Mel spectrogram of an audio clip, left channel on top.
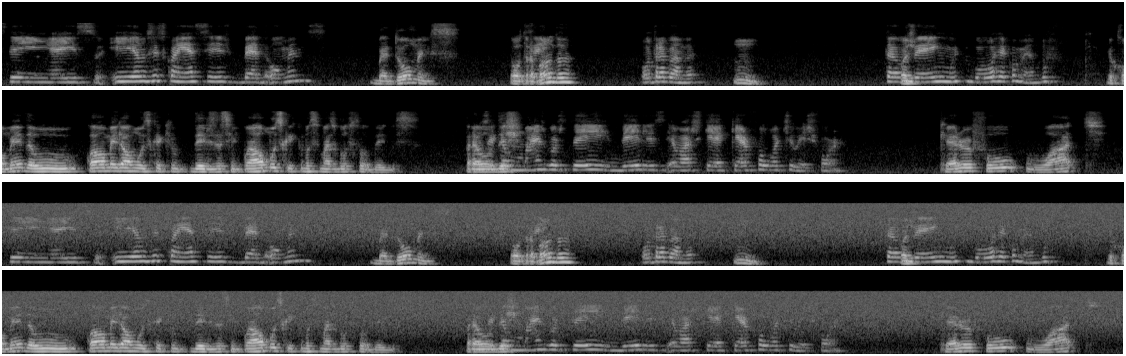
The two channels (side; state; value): right; noise; hiss, 6 dB below the sound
